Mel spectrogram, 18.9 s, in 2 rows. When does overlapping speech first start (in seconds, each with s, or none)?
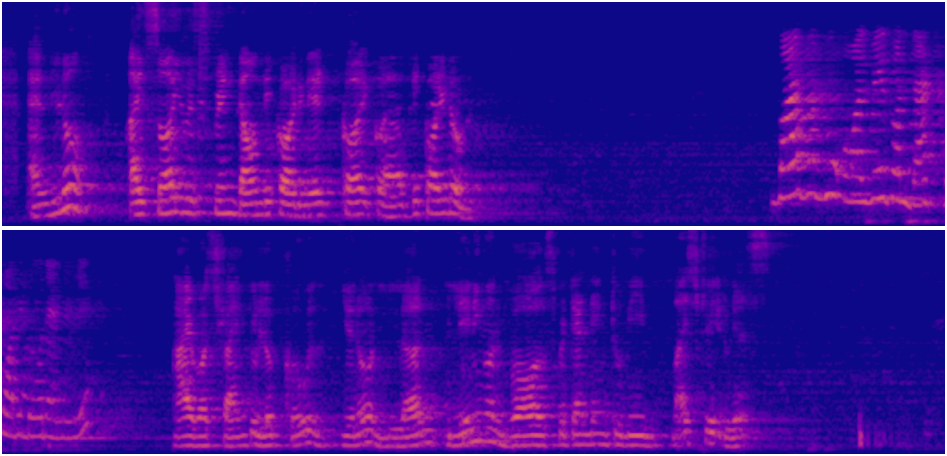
none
